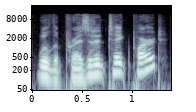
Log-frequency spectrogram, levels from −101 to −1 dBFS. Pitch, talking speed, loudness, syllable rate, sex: 140 Hz, 215 wpm, -16 LUFS, 5.7 syllables/s, male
